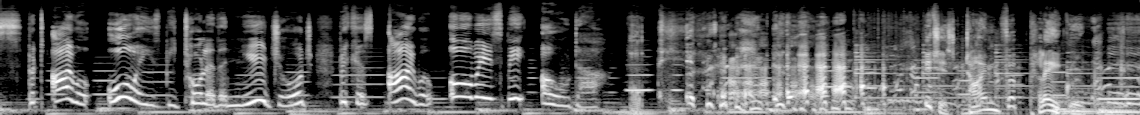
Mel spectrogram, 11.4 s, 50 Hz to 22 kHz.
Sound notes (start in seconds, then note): 6.2 snorts; 6.6 all laughing; 8.2 school bell ringing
